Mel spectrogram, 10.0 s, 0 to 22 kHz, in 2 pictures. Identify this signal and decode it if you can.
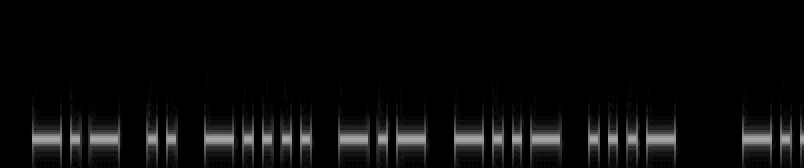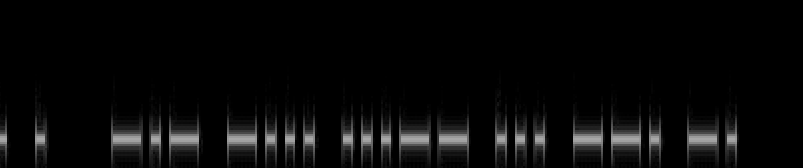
Morse code, heard as a keyed tone, about 21 wpm, 700 Hz. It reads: KI6KXV DE KB3SGN
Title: USA Callsign DE Callsign 20wpm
